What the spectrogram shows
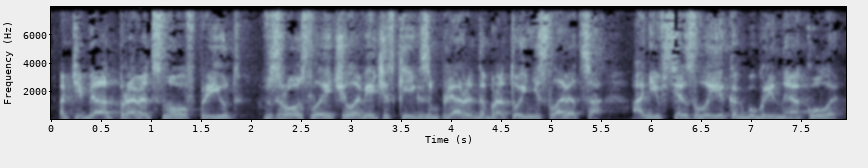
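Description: A man voicing a big, gentle giant who mangles his words into odd coinages, in a storybook reading. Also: fairly low pitch, moderate pace, creaky, hardly any pauses. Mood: grumbling. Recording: dull audiobook sound, faint music.

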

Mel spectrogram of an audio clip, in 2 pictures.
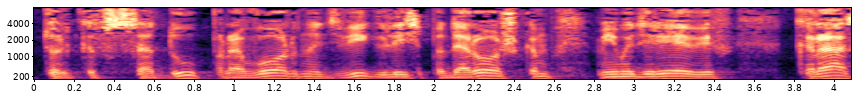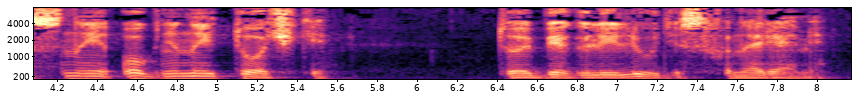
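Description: A man narrating a classic story in a measured, expressive reading. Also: low-pitched. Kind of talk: literary audiobook narration.

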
